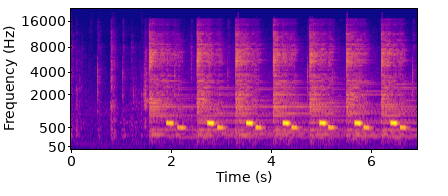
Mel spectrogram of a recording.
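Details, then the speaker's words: 1986 German 8-day Oompa-player cuckoo clock that had never run, with the wire behind the pendulum bent and the clock leveled. Steady, evenly spaced tick-tock at about 80 beats a minute with no limp. The clock is in beat. "normally people don't think about tilting their clock until they can hear the pendulum and the movement ticking an even Tick Tock sound anyway it's ticking just fine now it's leveled and sounds beautiful"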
